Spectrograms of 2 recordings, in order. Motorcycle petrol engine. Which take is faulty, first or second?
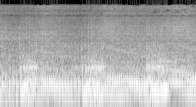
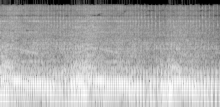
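second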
